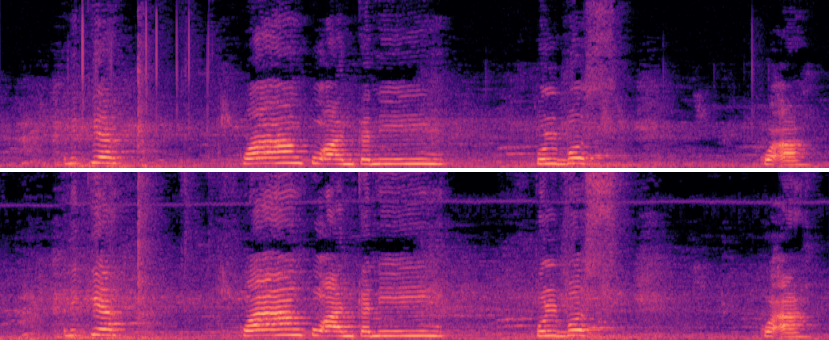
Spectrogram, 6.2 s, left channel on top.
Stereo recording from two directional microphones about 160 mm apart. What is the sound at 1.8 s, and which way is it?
Speech, 15° left (ahead or behind).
